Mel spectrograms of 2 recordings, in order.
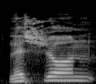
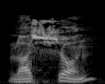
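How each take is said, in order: First: The first vowel is a reduced 'e' sound. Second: The first vowel is a full 'a' sound. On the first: The word is joined to the following word. "이제 연결이 되기 때문에 레숀이라고 합니다" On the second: The word stands on its own. "라숀이라고"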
